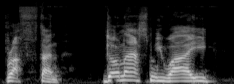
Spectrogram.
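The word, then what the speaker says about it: Broughton: is there and it that's how it's spelt but it's pronounced bruffton don't ask me why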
